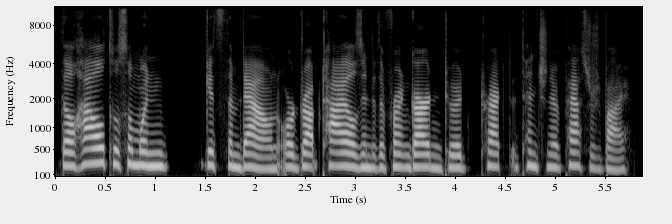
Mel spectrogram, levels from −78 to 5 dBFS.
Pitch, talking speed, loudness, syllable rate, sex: 200 Hz, 205 wpm, -20 LUFS, 5.9 syllables/s, female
